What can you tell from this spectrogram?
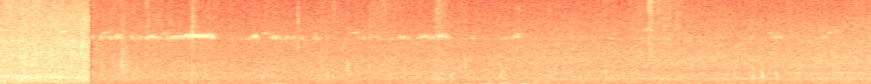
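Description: River water rushing, cut off abruptly about a second in. Then a quieter outdoor background with a faint, thin, high insect buzz and a few soft thumps from footsteps on a dirt trail.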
